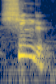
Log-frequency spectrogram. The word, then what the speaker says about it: XING: अगर इसके साथ हम जी लगा देंगे तो ये क्या बन जाएगा शिंग, XING शिंग।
